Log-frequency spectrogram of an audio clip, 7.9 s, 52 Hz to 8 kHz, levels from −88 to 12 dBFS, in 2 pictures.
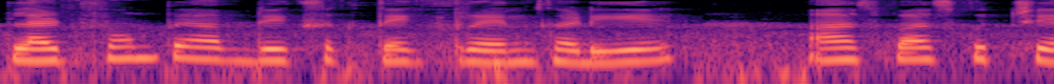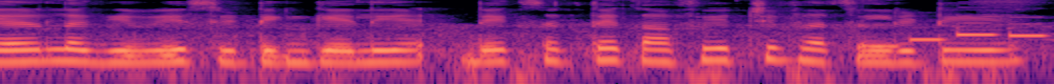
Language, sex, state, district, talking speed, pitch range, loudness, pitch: Hindi, male, Rajasthan, Jaipur, 190 wpm, 195-220 Hz, -18 LUFS, 205 Hz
